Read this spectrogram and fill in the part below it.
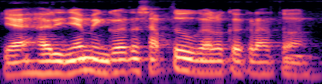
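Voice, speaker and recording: A man teaches English to a class. He speaks at an ordinary middle pitch, explains slowly and repeats key words. He keeps turning to his students with questions. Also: fairly even intonation. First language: Indonesian.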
